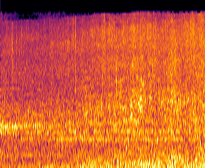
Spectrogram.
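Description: Sparks hiss and crackle.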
